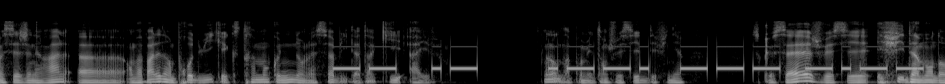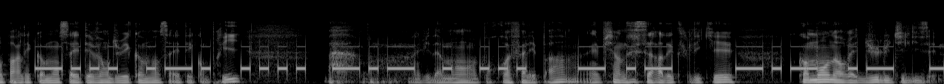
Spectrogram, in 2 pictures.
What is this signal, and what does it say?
Morse code (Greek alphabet), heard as a keyed tone, hand-sent with a paddle, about 13 wpm, 750 Hz, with speech in French. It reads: ΜΑ ΠΟΥ ΒΡΗΚΕΣ ΤΑ …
